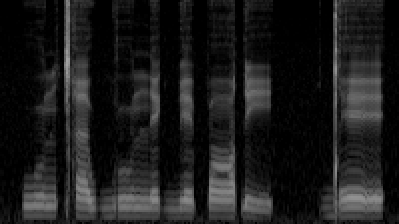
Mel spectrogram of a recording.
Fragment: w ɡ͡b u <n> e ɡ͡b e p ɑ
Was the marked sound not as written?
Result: no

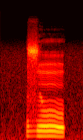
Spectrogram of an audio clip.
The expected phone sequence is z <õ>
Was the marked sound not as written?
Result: no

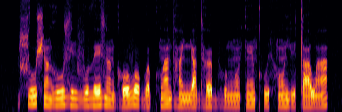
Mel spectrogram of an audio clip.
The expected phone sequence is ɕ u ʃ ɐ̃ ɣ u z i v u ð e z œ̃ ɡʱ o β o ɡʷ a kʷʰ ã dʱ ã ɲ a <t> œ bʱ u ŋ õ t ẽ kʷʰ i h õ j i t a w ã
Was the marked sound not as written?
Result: yes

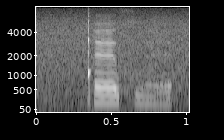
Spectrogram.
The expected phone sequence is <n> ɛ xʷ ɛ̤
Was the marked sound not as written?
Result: yes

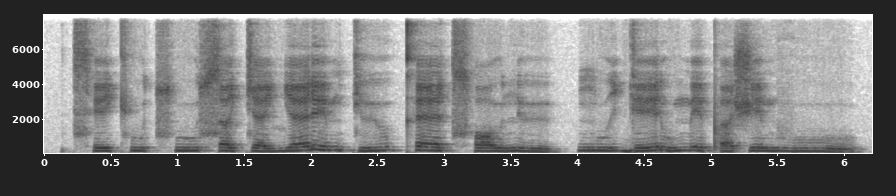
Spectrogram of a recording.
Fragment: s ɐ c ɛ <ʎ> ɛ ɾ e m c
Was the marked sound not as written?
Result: no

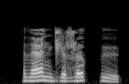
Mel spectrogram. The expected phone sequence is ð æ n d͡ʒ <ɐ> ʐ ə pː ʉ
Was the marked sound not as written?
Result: yes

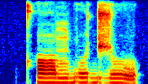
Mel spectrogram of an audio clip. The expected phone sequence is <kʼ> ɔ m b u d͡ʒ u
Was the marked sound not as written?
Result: yes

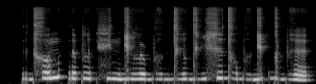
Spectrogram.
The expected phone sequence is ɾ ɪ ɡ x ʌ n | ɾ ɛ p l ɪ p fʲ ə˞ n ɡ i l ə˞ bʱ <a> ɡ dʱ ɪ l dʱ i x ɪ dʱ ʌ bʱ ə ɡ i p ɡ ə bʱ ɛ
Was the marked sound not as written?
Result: yes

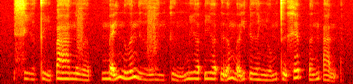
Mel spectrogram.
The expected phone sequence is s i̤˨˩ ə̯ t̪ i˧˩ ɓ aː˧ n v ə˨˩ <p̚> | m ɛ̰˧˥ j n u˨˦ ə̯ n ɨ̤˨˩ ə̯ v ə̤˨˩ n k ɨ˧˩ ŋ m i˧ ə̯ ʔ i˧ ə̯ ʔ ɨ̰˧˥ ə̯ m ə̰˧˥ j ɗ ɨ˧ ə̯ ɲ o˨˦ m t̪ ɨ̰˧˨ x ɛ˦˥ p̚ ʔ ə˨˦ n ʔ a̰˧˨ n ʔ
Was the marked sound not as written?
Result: no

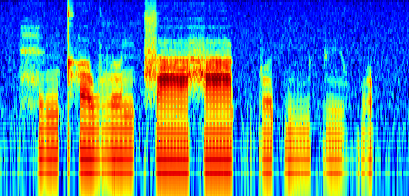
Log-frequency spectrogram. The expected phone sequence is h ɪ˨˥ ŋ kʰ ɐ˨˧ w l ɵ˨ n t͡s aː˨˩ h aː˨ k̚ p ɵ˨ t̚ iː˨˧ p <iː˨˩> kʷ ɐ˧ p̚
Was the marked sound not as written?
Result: yes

